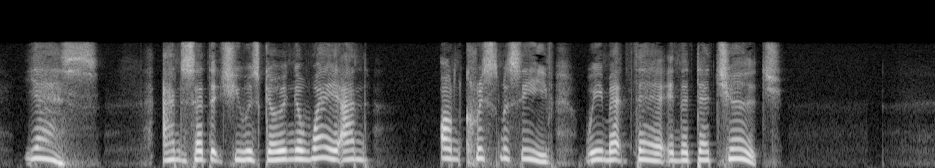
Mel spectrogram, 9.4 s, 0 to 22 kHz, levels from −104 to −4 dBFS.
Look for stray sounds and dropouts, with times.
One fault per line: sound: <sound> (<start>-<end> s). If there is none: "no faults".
no faults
